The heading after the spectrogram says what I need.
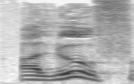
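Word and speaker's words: אלף: one and the name of the this letter Alf can also be pronounced as alof which means the master the Lord it is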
